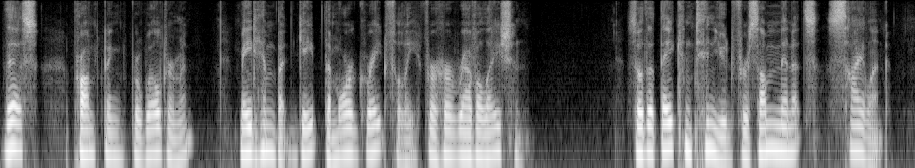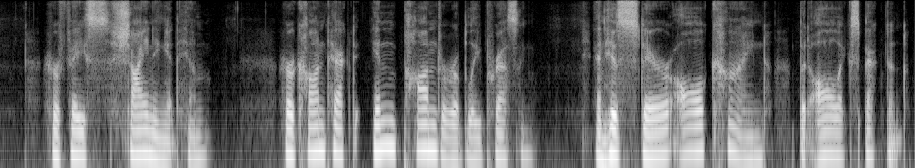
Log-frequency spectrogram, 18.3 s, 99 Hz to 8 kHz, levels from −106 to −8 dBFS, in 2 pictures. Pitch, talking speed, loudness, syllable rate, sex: 130 Hz, 125 wpm, -21 LUFS, 4.6 syllables/s, male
